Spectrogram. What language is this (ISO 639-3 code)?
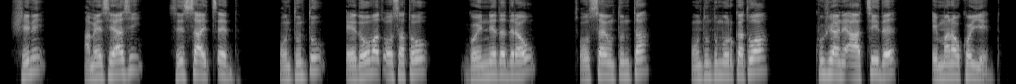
dwr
